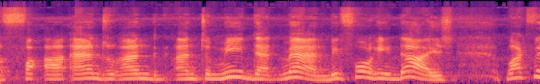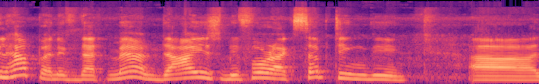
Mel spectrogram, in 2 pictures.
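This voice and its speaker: A man plays an anxious old priest who blames himself. The voice sits a little high and pleads in a hurry, stumbling over its words, as if acted out in a classroom reading. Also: a little hiss or hum. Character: distraught old male priest, anxious and self-reproaching.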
